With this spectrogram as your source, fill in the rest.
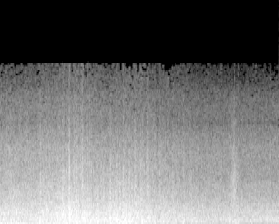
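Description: Footsteps patter quickly across a hard roof.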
